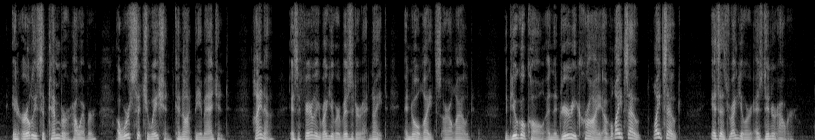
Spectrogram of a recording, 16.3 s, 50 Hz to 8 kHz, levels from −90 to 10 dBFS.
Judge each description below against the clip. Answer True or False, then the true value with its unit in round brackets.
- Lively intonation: True (6.1 semitones)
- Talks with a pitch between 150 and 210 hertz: False (125 Hz)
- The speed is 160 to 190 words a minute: False (150 wpm)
